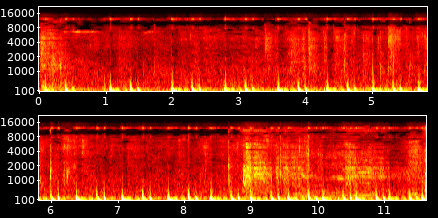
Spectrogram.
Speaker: A heartbeat monitor strapped to this calf allows us to hear its internal response to alarm at the sight of a dog. Listen to the quickening beat of the heart, pumping out blood to prime other muscle tissues.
